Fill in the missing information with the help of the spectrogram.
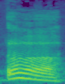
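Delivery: loud high straining grunt; effort grunt. Retold or imitated. Girlfriend hitting herself with a bottle, loud high straining grunt. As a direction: grunt as you swing the bottle hard. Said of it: "And she's like".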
